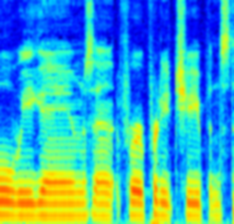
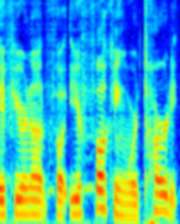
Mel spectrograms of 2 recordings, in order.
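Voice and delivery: ordinary talk

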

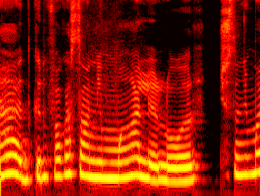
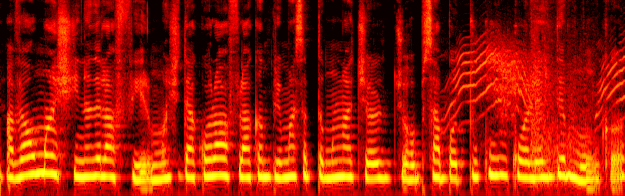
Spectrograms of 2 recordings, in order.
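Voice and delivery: ordinary talk, nothing marked

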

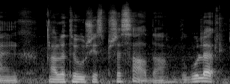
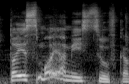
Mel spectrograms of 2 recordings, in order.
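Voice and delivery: indignant shout; 10 semitones higher, 8 dB louder than usual. Real, not acted. Yelling at the monster.

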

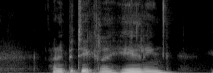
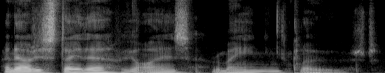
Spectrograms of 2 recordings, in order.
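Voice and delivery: slow counting hypnosis voice; guided sleep meditation. Acted. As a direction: ease them toward sleep, unhurried.

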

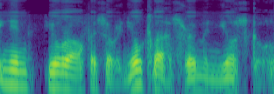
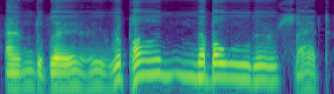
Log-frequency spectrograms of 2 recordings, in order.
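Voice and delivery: slow, higher, sing-song verse recital; poem recitation; 4 semitones higher, 4 dB louder, slower than usual. Shown as a demonstration. Old man reciting his comic verse to the host, slow and lilting. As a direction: recite the rhyme slowly for the listener. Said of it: "I think if I could just remember one verse".

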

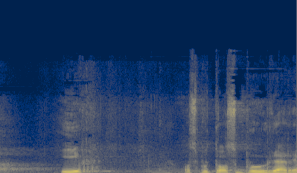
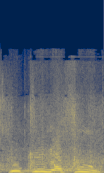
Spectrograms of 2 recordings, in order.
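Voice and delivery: high, loud cry of warning; rally shout; 10 semitones higher, 6 dB louder than usual. Real, not acted. Speaker warns rally about killing farmers, high shout.

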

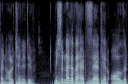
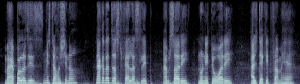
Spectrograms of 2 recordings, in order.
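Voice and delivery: high-pitched, apologetic character voice; Nakata's apologetic voice; 8 semitones higher, 3 dB louder than usual. A narrator's reading. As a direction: voice a polite old companion, pitched well up. Imagined dead Nakata sitting up speaking.

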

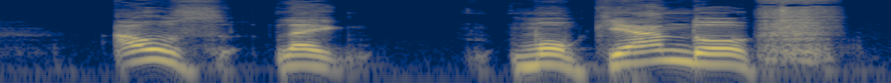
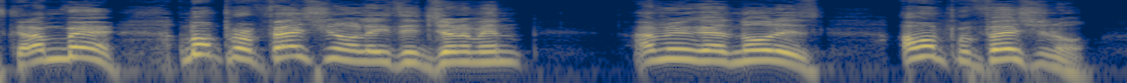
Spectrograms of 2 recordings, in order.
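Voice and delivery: higher-pitched, rushed start; mock boasting; 5 semitones higher, much faster than usual. Host assuring listeners after apologizing, mock-professional pride. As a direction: pitch it up in playful self-importance.

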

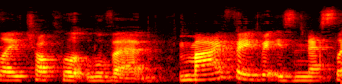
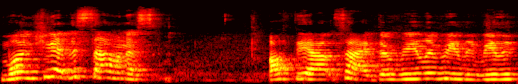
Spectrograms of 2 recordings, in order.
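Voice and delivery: chewing a sweet; mouth full; 4 semitones higher than usual. Real, not acted. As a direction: hand over mouth. Seen 0: Woman holds sweet packet, fingers at lips, chewing while talking.

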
